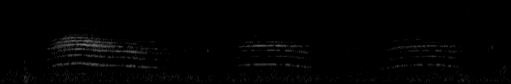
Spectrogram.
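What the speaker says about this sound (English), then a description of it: "That's my cat." A cat meows three times, long drawn-out cries spaced about a second apart, fairly faint and alone in a quiet room.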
